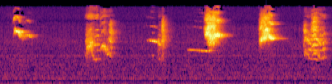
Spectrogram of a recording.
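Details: Indoor two-year-old female Congo African grey parrot vocalising while her owner asks if she is a pretty bird: six sharp whistled notes and rasping squawks, roughly one a second, some sliding down in pitch.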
